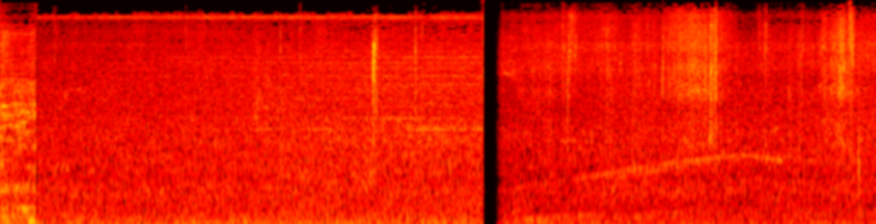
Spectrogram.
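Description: Steady outdoor noise, a low rumble and hiss like wind on a walking camera's microphone, with faint distant voices. Background music cuts off just after the start, and the sound drops out completely for an instant about five seconds in.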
